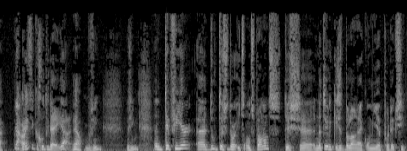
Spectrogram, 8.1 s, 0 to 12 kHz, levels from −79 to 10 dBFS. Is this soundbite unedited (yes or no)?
yes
